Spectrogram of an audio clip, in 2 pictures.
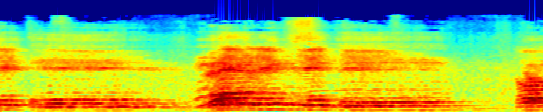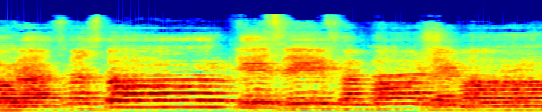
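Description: Slow singing in long held notes, in phrases of about three seconds with a short break between them.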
